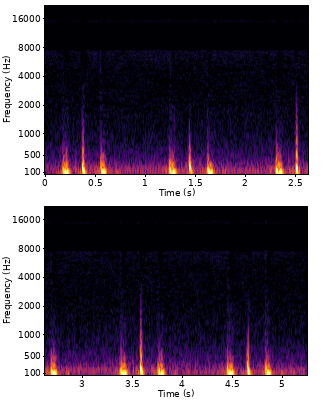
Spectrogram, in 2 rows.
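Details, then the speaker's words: Teaching recording at the mesocardiac area: slow regular heartbeat about 55 a minute with normal heart sounds, then a sharp mid-systolic click introduced between first and second sounds. "fue un chasquido mes o sistólico los ruidos cardíacos son normales"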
